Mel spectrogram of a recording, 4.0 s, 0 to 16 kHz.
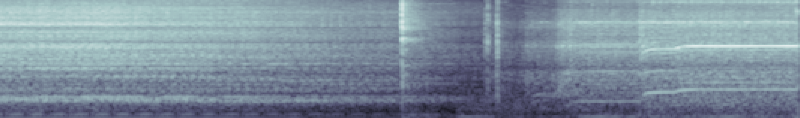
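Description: Power drill boring 2.5mm pilot holes in a metal license plate bracket for a custom BMW R80 motorcycle, a steady close whir that stops midway, then a brief pause with small clicks before the motor spins up again.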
